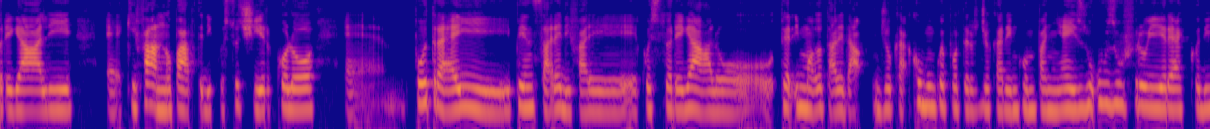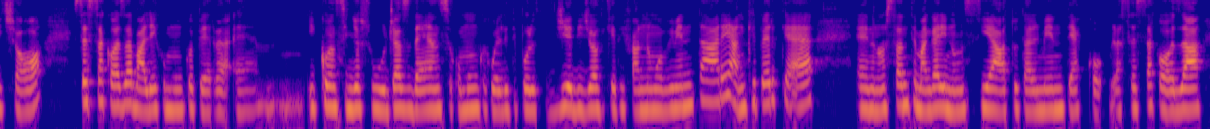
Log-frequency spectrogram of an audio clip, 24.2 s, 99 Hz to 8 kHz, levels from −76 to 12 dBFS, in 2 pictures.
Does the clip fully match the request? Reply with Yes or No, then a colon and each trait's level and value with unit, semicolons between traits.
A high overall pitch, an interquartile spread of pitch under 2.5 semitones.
Yes: high, 200 Hz; narrow, 1.7 semitones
